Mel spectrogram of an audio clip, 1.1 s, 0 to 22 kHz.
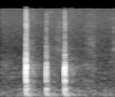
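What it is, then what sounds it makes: Plastic scooter inner rear panel. Three short, dry knocks on the plastic inner rear panel of a Honda ADV 160 scooter, each a hollow tap that dies away almost at once. The panel is still plastic.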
